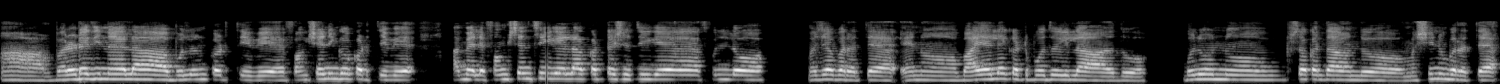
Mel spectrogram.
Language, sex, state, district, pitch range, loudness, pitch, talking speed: Kannada, male, Karnataka, Shimoga, 205-235 Hz, -14 LUFS, 220 Hz, 90 wpm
